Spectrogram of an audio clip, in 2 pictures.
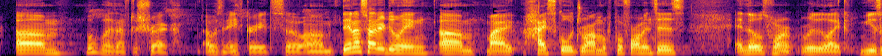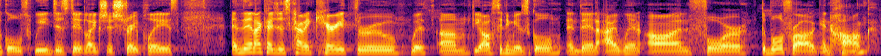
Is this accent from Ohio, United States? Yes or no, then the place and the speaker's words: yes; Ravenna, Ohio, United States; also born or lived in Youngstown, Ohio; growing up in Ravenna, it was, I actually, I was born in Youngstown, and then my mom got married and she moved, and we moved to Ravenna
